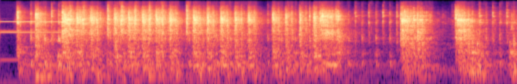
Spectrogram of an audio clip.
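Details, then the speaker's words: Rebuilt chime unit on an electromechanical Gottlieb pinball machine, glass on, during play; clear low, medium and high bell tones (tens, hundreds, thousands) over ball and flipper clatter, chimes striking cleanly, working properly. "But just listen, you'll hear low, medium, and high. There's hundreds."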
